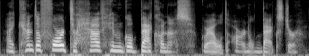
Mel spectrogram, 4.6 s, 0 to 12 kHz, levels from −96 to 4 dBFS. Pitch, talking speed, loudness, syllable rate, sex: 220 Hz, 170 wpm, -19 LUFS, 4.0 syllables/s, female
